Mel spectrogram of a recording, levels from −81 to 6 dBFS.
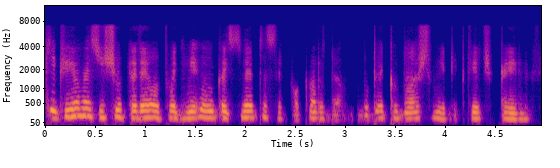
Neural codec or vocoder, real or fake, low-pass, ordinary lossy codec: codec, 16 kHz, 0.5 kbps, FreqCodec, smaller model; fake; 7.2 kHz; AAC, 64 kbps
